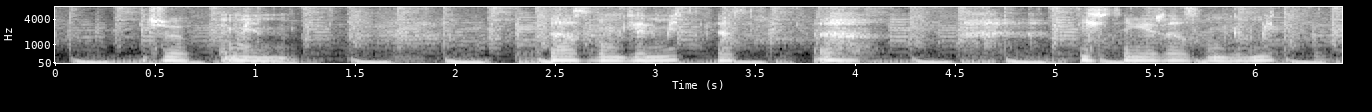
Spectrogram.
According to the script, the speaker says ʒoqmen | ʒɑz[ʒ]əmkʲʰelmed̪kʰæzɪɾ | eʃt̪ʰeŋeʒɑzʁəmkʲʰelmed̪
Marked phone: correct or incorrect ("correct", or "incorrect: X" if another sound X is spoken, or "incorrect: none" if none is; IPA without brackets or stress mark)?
incorrect: ʁ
